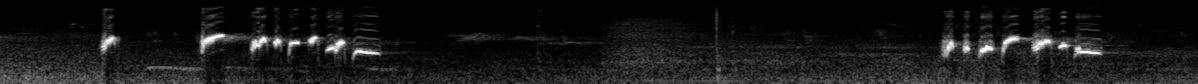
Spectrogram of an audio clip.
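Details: Red-whiskered bulbul singing a training song for young birds: a lone whistle, then a fast phrase of bright warbled notes, a quiet pause with faint rustle, then the phrase repeated.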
